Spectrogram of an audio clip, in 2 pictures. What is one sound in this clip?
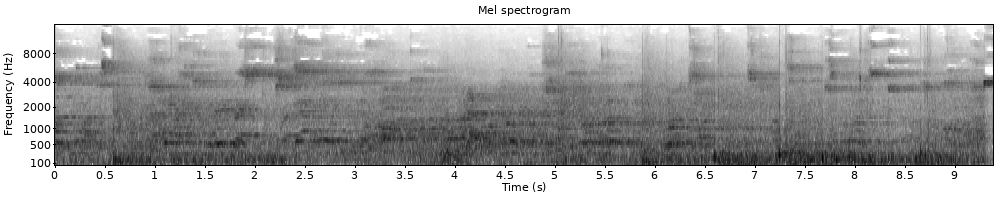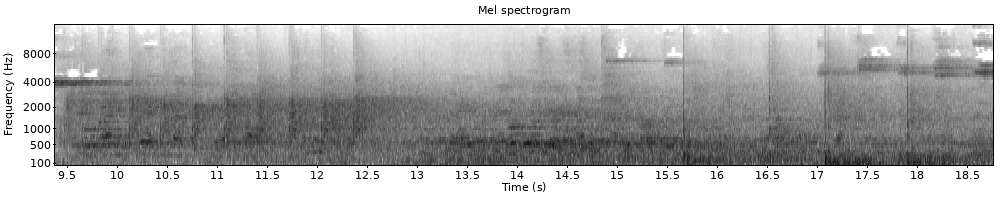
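A basketball thuds as it bounces in a large echoing gym.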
